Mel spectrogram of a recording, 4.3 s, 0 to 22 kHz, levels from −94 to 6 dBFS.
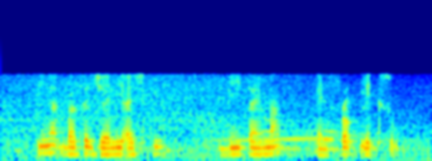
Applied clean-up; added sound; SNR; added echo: none; Engine starting; 13 dB; none.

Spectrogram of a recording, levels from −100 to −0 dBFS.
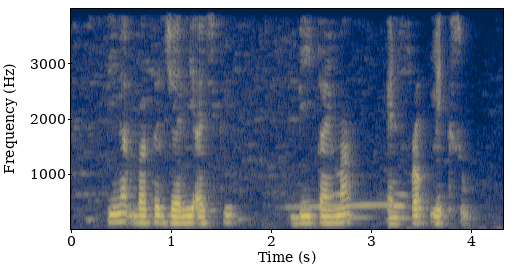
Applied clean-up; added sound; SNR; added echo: classical method log-MMSE.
